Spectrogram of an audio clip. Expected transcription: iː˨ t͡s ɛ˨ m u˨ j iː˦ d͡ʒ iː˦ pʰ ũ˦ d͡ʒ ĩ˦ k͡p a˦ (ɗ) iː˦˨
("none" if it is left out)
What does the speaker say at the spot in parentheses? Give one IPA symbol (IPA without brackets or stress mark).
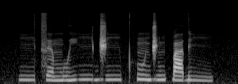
ɗ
